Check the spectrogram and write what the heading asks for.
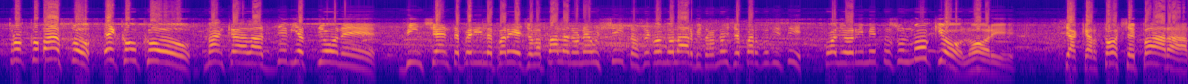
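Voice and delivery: high, loud near-miss call; rising alarm on the chance; excited commentary. Real, not acted.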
